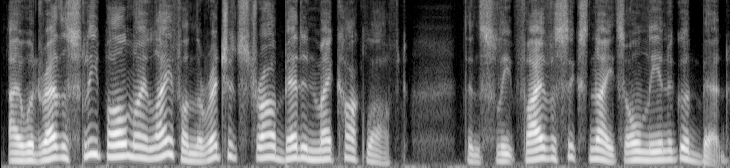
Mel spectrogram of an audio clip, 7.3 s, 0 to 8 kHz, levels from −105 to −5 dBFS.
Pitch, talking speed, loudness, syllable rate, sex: 165 Hz, 220 wpm, -17 LUFS, 4.6 syllables/s, male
